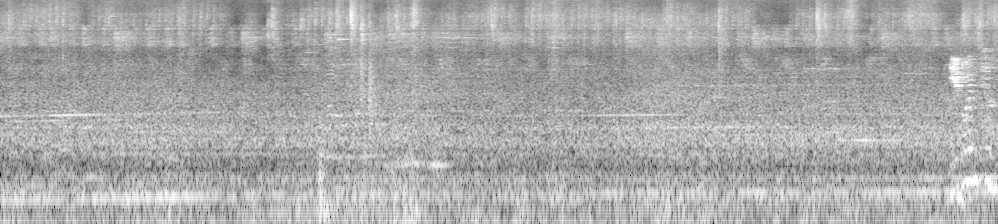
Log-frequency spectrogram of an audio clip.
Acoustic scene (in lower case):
bus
